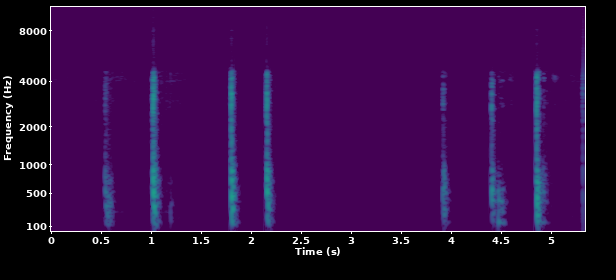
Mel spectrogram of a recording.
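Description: Pen tapping and stroking against a writing board as letters are written: a series of short, sharp knocks. Several come in the first two seconds, then a pause of nearly two seconds, then a few more near the end.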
